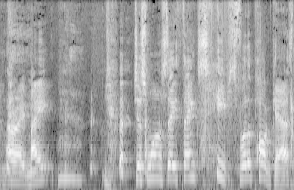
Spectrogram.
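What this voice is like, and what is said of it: Attempted Australian accent sounding British. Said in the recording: “You do this in the Australian voice? ... That's straight British.”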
